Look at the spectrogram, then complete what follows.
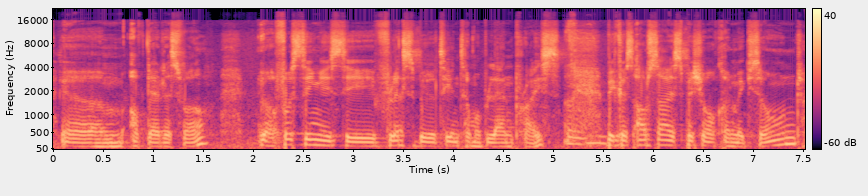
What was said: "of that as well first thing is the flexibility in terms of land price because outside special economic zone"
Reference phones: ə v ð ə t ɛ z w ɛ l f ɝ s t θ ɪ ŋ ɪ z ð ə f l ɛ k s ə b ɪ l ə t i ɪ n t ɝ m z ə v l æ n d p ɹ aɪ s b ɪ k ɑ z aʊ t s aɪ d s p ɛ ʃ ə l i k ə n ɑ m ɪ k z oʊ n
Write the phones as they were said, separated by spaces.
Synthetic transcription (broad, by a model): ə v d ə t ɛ s w ɛ l f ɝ s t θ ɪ ŋ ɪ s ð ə f l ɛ k s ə b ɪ l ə t i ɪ n t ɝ m ə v l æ n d p ɹ aɪ s b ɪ k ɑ s aʊ t s aɪ d s p ɛ ʃ ə l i k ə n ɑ m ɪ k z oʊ n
